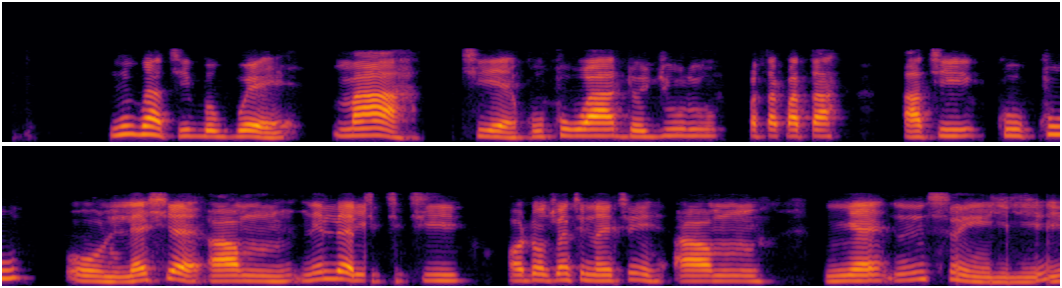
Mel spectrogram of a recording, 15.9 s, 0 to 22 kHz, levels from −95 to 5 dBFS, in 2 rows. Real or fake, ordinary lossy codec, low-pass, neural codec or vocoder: fake; none; 5.4 kHz; codec, 16 kHz, 4 kbps, FunCodec, trained on Chinese and English, 50 frames a second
